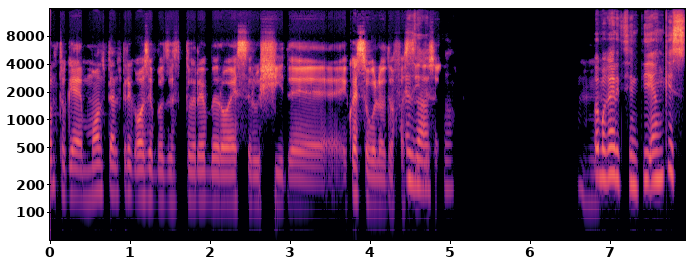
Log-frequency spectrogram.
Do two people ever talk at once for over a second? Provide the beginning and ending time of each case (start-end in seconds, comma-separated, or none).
none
